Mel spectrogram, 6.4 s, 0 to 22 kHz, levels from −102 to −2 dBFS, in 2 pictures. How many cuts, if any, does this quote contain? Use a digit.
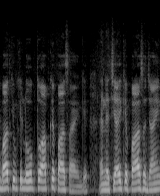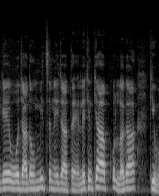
0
